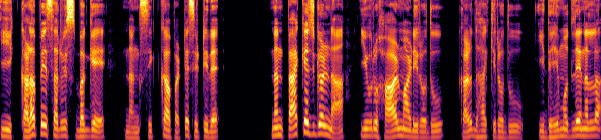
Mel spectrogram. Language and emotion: Kannada, sad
